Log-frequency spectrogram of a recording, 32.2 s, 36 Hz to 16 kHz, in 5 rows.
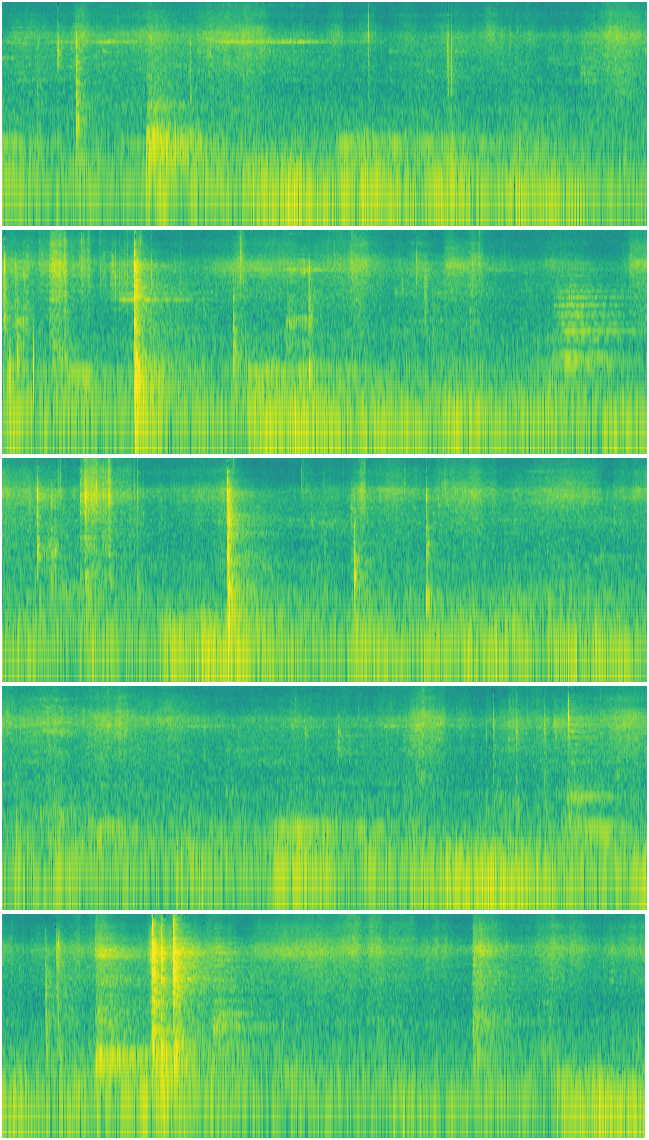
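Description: Manual belt finger puncher worked by hand: scattered metal clanks and knocks from the lever and punch head, the loudest about 8, 15 and 27 seconds in, over a steady low hum, with a brief squeak about 12 seconds in.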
